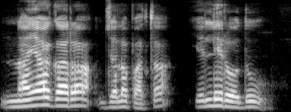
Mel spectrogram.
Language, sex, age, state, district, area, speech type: Kannada, male, 18-30, Karnataka, Kolar, rural, read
